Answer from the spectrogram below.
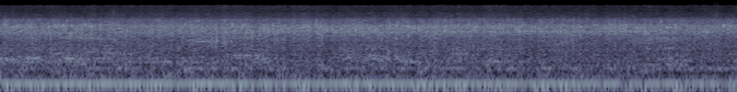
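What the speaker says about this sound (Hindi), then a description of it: "तो फ्राई करने में ज़्यादा वक्त बिल्कुल नहीं लगता है" Mutton chaap chops sizzle steadily in a pan as they fry for Bakra Eid, a loud, continuous hiss with a faint low hum and no breaks.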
